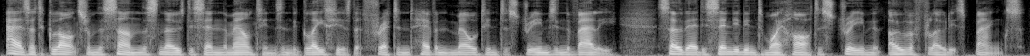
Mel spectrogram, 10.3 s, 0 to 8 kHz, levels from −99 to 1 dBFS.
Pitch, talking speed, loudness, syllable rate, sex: 95 Hz, 210 wpm, -19 LUFS, 5.3 syllables/s, male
